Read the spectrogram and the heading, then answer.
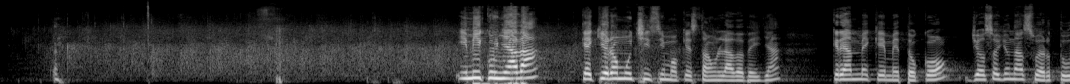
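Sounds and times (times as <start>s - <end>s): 
applause: 0.0s - 7.2s
speech: 0.5s - 0.8s, 4.6s - 10.7s.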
